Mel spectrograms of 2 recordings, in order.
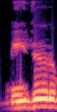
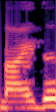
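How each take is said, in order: First: The first vowel sounds like 'ee'. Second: The first vowel sounds like 'eye'. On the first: The speaker calls it right. "नीदर बोलेंगे" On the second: The speaker calls it wrong. "मत बोलिएगा"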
